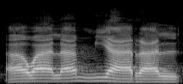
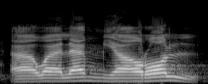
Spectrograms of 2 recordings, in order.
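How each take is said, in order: First: The r sound is pronounced light and thin. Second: The r sound is pronounced heavy and thick. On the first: The speaker calls it wrong. "Tak boleh" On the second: The speaker calls it right. "Ra atas ra tebal"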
